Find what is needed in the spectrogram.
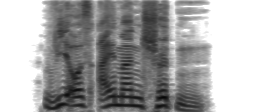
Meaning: to rain buckets, to rain cats and dogs
- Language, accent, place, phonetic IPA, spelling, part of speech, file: German, Germany, Berlin, [viː aʊ̯s ˈaɪ̯mɐn ˌʃʏtn̩], wie aus Eimern schütten, phrase, De-wie aus Eimern schütten.ogg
